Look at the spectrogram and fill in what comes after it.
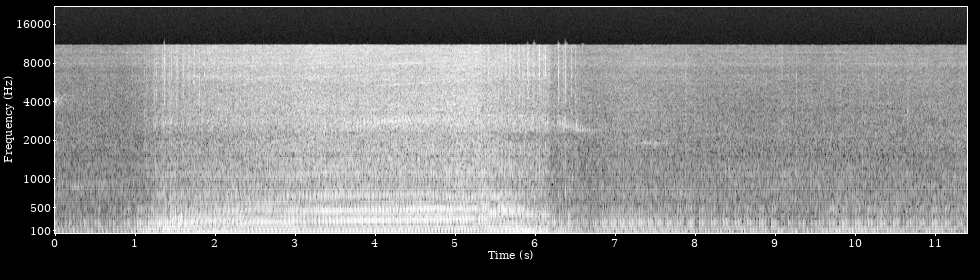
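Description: Subaru Impreza WRX's turbocharged boxer four-cylinder engine idling, then blipped about a second in: the pitch climbs and is held for about four seconds, then drops quickly back to a steady idle.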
